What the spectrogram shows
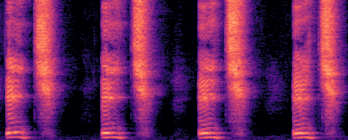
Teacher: এটি ছ উচ্চারণ হবে না, চ উচ্চারণ হবে। চ সুন্দর করে উচ্চারণ করতে হবে।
